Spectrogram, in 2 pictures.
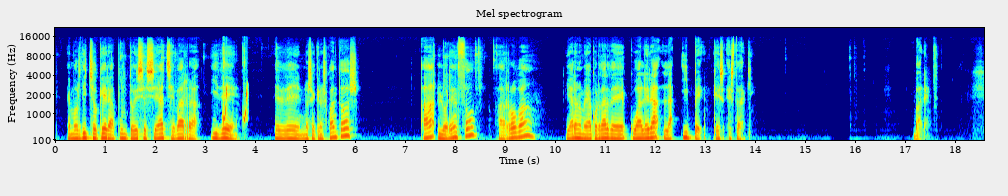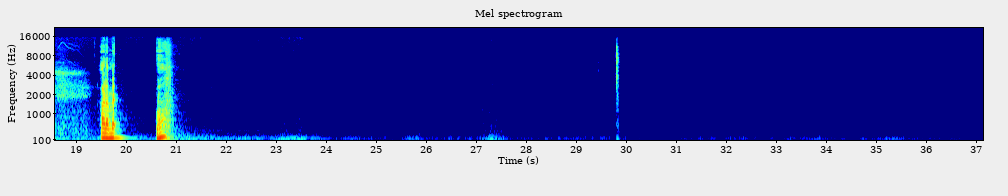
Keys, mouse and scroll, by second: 0.9-4.0 typing, 7.2-9.2 typing, 11.8-12.9 scroll up 1, 12.9-14.3 scroll down 1, 14.3 scroll down 1, 14.5-15.8 drag, 16.5-17.5 scroll down 1, 17.5 Return.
